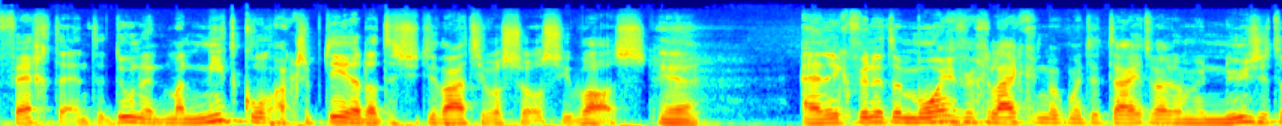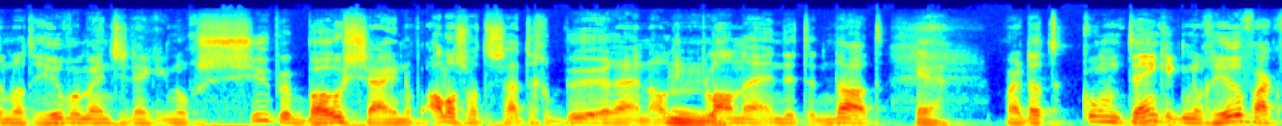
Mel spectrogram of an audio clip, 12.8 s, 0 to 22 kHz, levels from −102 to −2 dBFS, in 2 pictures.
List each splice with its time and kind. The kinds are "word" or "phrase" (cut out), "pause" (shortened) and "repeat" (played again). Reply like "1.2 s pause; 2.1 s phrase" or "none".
none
